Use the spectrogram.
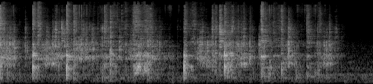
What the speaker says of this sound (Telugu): పల్లీలు వేసుకొని వీటిని డ్రై రోస్ట్ చేసుకుందాము.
